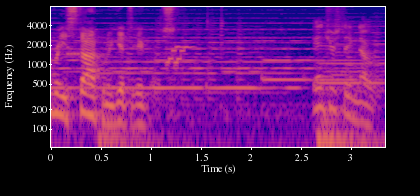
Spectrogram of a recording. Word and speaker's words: Igros: Because remember, we can restock when we get to Igros. Interesting note. They totally mispronounced and misspelled that one as well. Igros, Igros, Iagros. Igros.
